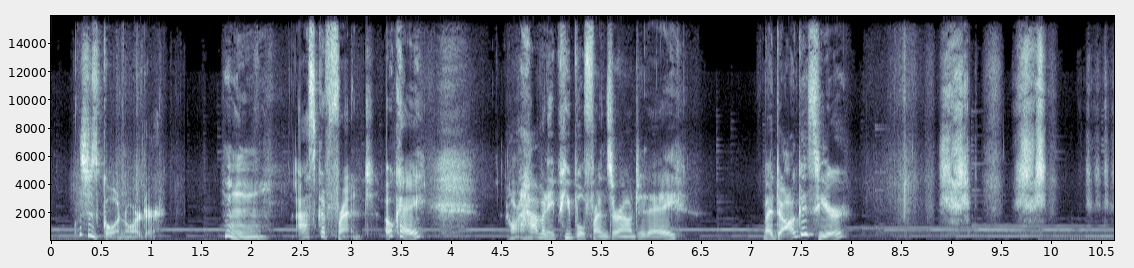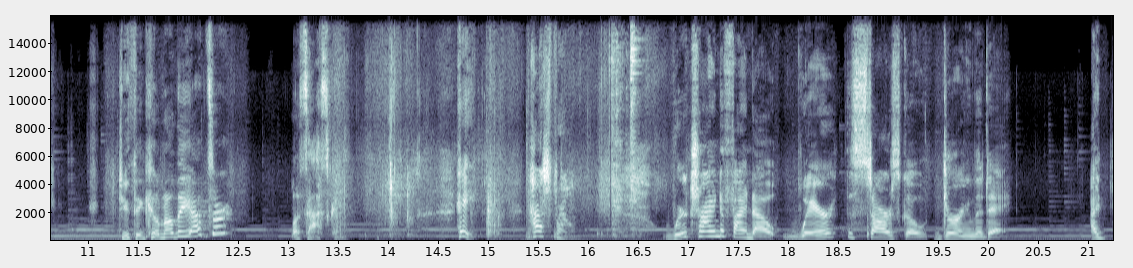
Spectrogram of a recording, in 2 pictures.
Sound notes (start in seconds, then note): 8.8 pen scribbling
